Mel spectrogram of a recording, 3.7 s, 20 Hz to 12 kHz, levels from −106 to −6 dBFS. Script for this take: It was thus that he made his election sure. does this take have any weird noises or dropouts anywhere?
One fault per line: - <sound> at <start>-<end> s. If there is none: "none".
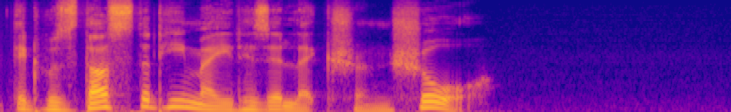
none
